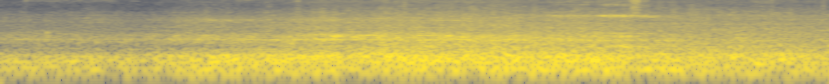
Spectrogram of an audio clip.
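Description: Diesel-electric locomotive and passenger coaches passing close by, the engine and the wheels on the rails growing louder about a second in and staying loud. A brief high squeak about three seconds in.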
